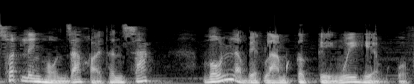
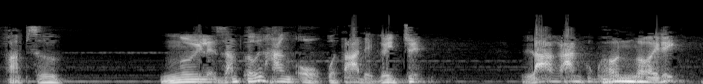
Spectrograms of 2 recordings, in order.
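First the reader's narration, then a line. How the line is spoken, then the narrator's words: Menacing growl. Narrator (Vietnamese): Linh hồn của hắc quỷ gầm gừ dọa nạt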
